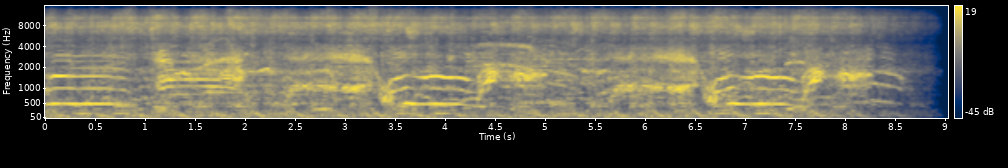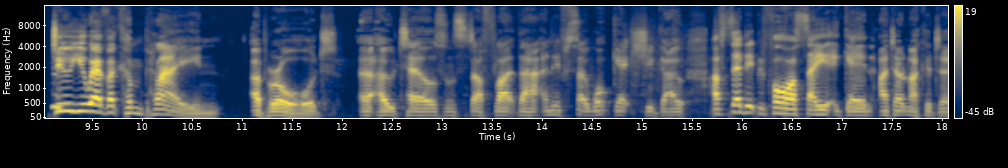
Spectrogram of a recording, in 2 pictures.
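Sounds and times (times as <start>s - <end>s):
crowd of people screaming and whooping: 0.0s - 9.0s
speech: 9.5s - 18.0s.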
